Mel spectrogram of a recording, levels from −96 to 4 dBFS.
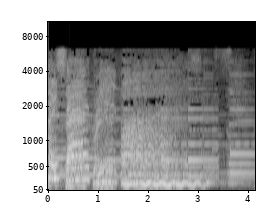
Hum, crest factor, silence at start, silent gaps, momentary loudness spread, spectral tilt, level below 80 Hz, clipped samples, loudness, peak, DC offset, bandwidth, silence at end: none; 18 dB; 0 s; none; 11 LU; -6.5 dB/octave; -50 dBFS; under 0.1%; -18 LUFS; 0 dBFS; under 0.1%; 6.6 kHz; 0 s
